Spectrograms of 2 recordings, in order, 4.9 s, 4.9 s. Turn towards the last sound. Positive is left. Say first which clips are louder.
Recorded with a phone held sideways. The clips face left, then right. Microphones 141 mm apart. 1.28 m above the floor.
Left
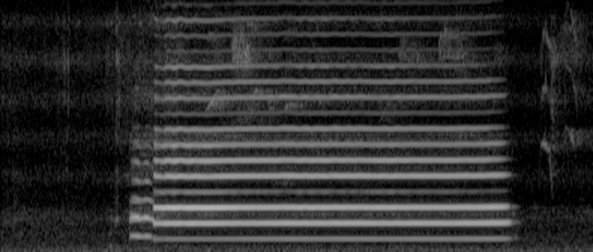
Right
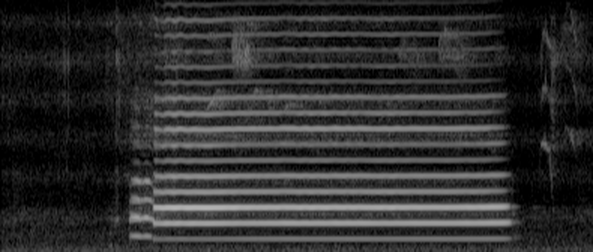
# even
turn(degrees=10)  # may be behind; listen again after turning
